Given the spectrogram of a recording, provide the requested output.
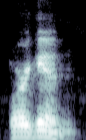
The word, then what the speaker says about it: Oregon: Oregon. Yeah, that's how you pronounce it.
